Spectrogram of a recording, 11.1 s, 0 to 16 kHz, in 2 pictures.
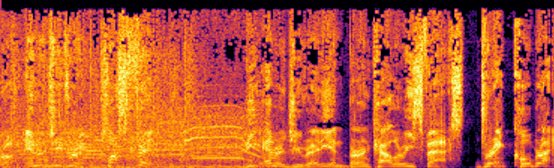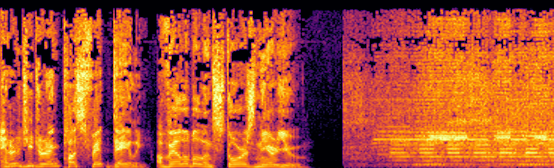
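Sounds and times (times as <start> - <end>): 
speech: 0.3 - 9.1
car horns honking in traffic: 9.0 - 11.0.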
